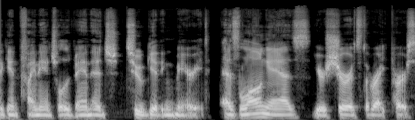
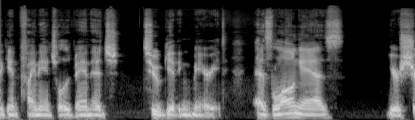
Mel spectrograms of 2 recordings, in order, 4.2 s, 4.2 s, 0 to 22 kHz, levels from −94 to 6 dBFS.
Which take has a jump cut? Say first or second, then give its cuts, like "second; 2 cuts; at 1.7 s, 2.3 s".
first; 3 cuts; at 1.2 s, 2.1 s, 3.0 s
